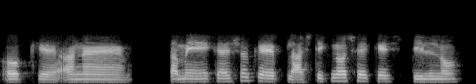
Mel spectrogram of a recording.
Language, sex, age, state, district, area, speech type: Gujarati, male, 18-30, Gujarat, Anand, urban, conversation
